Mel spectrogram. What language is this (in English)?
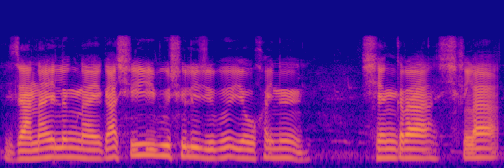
Bodo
